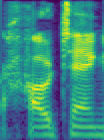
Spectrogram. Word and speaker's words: Gauteng: we were up in, I always pronounce this poorly, but it's spelled Gauteng is the name of the province in South Africa, Gauteng or Gauteng, I think they pronounce it.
